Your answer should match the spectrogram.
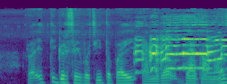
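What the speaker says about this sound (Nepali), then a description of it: "ब्याकग्राउन्डमा मिठो भालेको बासेको छ साथीहरू" A rooster crows in the background, its drawn-out call rising near the end while a person talks steadily over it in the foreground.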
